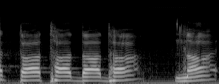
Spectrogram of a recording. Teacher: त वर्ग का उच्चारण स्थान दंत होता है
